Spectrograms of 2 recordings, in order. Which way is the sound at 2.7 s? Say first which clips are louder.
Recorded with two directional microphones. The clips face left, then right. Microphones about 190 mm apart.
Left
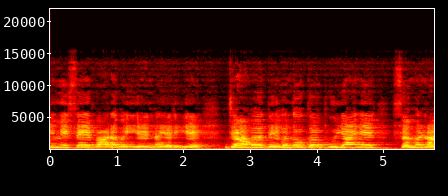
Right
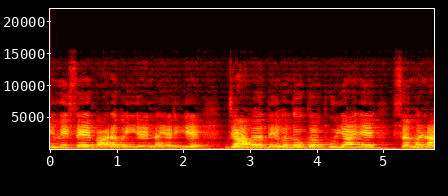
Left 2 dB; 40° left (ahead or behind).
